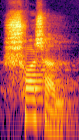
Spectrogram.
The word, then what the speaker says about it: শ্মশান: রয়েছে জাস্ট চন্দ্রবিন্দর হবে দেখো ম ফলা যদি শুরুতে থাকে চন্দ্রবিন্দর লিখতে হবে এখানে দেখো শ্মশান তাহলে এখানে মফলা শুরুতে রয়েছে আমাদের প্রথমে দেখো তালবসার উপরে কি দিতে হবে?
